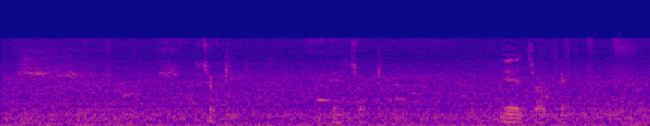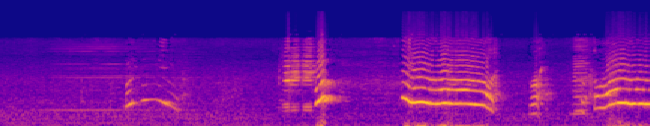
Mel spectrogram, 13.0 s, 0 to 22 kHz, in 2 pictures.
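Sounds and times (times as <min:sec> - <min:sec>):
dog howling: 0:07.7 - 0:08.5, 0:09.6 - 0:13.0
dog whining: 0:07.7 - 0:08.5, 0:09.4 - 0:13.0
dog yipping: 0:07.7 - 0:08.5, 0:09.5 - 0:13.0.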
